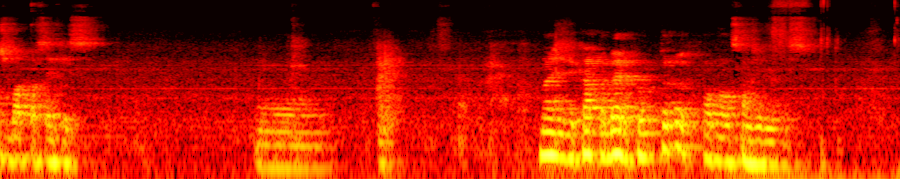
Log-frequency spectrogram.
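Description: A man speaks close by, in short bursts.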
